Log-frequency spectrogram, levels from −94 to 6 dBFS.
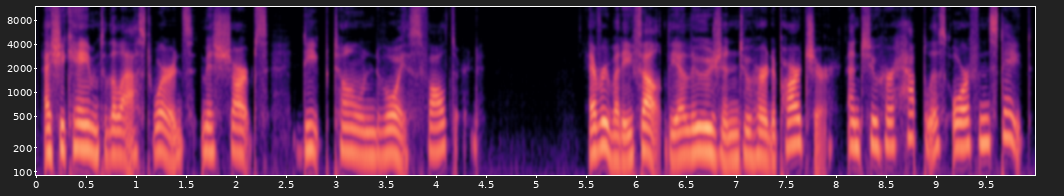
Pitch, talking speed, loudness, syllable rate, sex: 180 Hz, 155 wpm, -21 LUFS, 5.1 syllables/s, female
